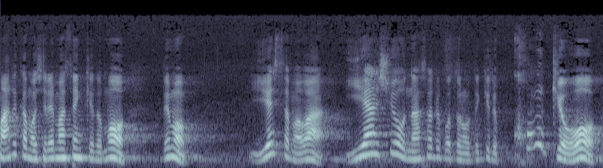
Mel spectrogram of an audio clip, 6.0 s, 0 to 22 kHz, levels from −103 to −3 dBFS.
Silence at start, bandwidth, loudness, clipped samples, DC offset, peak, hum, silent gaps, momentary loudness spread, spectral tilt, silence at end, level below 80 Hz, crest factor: 0 s; 16 kHz; -31 LUFS; under 0.1%; under 0.1%; -12 dBFS; none; none; 12 LU; -5.5 dB/octave; 0 s; -68 dBFS; 20 dB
